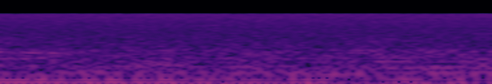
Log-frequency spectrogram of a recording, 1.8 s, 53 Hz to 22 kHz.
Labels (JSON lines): {"label": "biophony", "recorder": "SoundTrap 300"}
